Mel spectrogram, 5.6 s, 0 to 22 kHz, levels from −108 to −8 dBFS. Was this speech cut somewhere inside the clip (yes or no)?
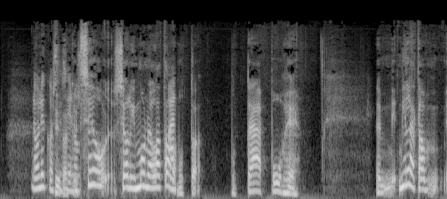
yes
